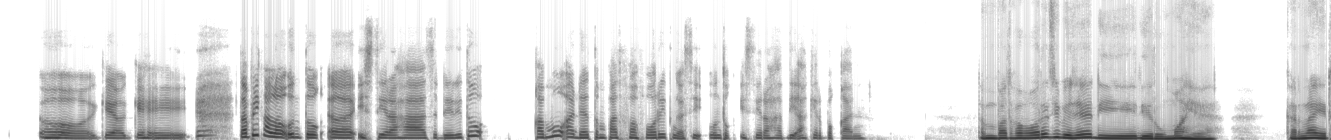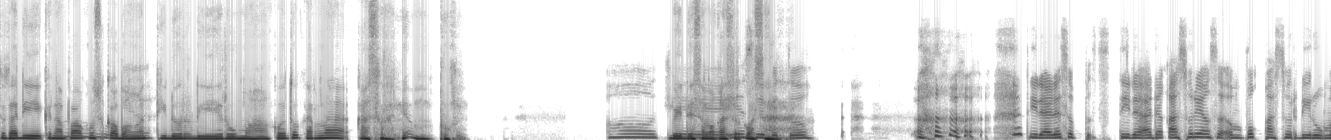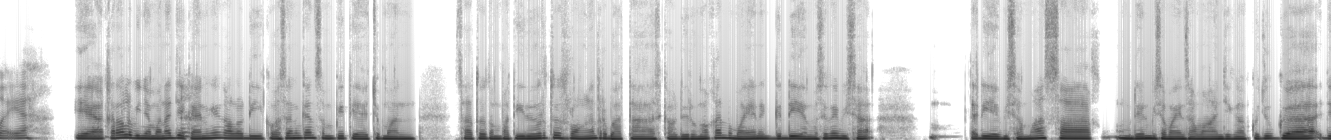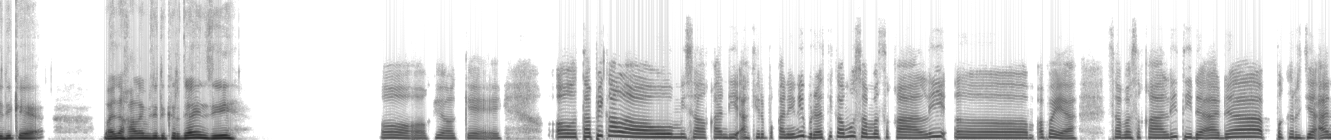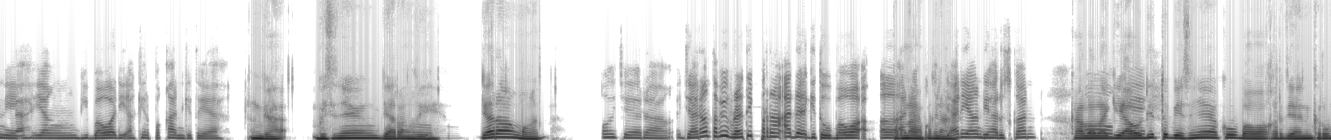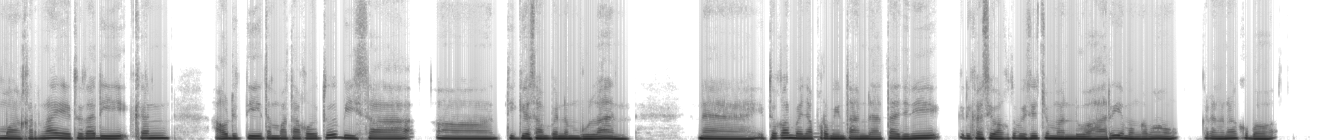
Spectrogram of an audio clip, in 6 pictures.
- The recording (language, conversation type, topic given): Indonesian, podcast, Bagaimana kamu memanfaatkan akhir pekan untuk memulihkan energi?
- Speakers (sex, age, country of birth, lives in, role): female, 25-29, Indonesia, Indonesia, host; female, 35-39, Indonesia, Indonesia, guest
- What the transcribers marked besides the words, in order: laughing while speaking: "oke oke"; laughing while speaking: "kosan"; chuckle; "biasanya" said as "biasanyang"; other background noise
